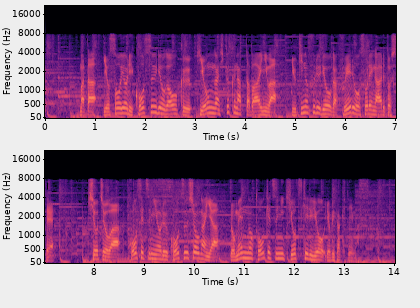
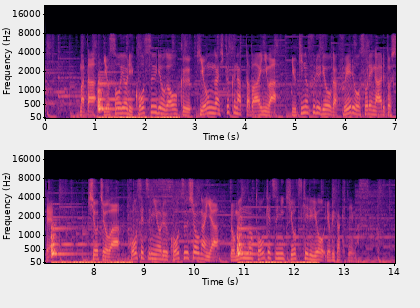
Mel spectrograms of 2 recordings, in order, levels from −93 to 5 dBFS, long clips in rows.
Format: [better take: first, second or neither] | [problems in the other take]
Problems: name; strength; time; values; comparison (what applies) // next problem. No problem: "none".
first | background sound (Gong); 5 dB above the speech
